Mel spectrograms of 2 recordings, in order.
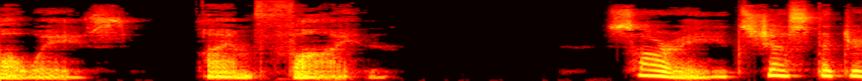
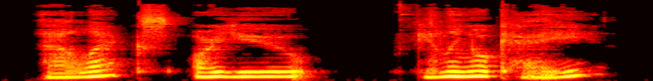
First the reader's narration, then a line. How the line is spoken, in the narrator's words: She asked a little hesitantly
